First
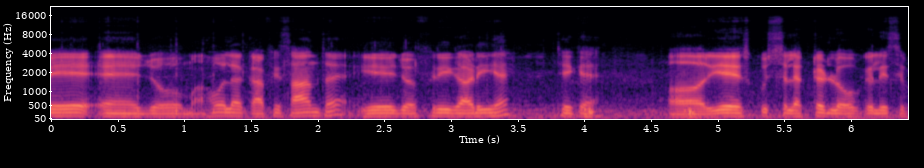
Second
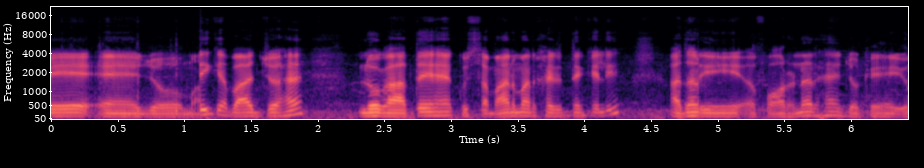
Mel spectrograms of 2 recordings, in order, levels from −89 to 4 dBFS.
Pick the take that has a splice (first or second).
second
